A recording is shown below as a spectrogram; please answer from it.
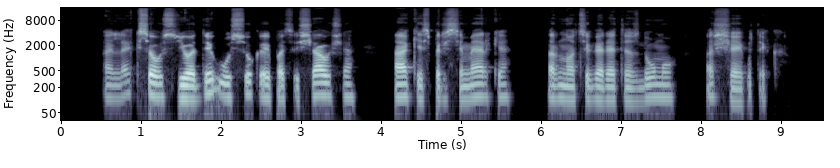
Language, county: Lithuanian, Telšiai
